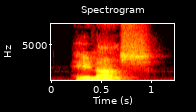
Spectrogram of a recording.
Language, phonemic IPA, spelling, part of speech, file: Dutch, /ɦeːˈlaːs/, helaas, adverb / interjection, Nl-helaas.ogg
- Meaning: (adverb) unfortunately; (interjection) alas!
